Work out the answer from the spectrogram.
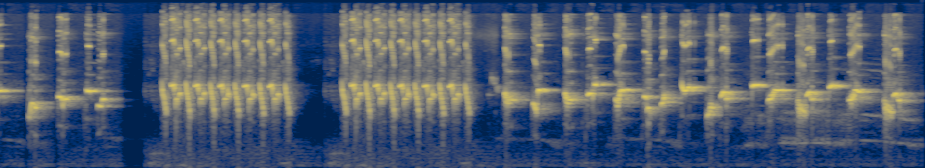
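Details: Sooty-headed bulbul in lively full song: rapid bursts of bubbling, chattering notes between two short pauses, then a steady run of varied fluty phrases rising and falling, repeated about three per second.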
